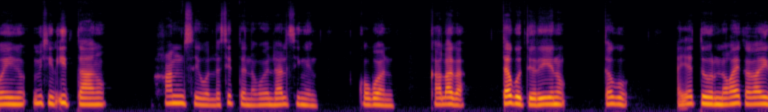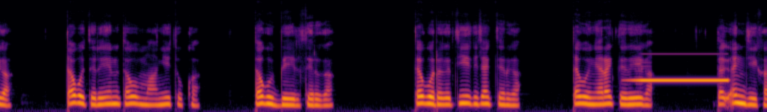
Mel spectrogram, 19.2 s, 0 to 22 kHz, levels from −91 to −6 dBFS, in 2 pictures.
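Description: From 17.37 to 18.75 s, loudspeaker feedback squeal: a 1.2 kHz tone swells within a fraction of a second, unlike a steady interference whine, reaching about 5 dB above the speech.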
